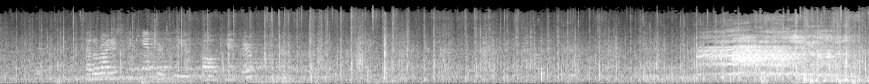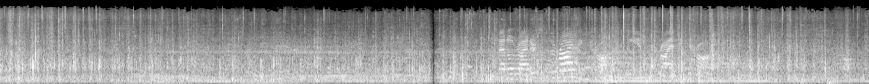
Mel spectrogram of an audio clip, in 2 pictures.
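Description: Horse whinnying loudly for a couple of seconds about eleven seconds in, over a running patter of hoofbeats on the sand arena footing.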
